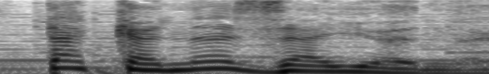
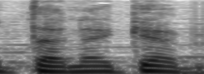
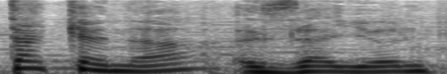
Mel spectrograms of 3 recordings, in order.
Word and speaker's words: Takana Zion: Alors pour ne pas fâcher tous les Guinéens qui nous écoutent ce matin, c'est bien Takana Zion, hein, qui est une star et non Tanaka, parce que tout à l'heure euh, j'ai prononcé ça en japonais, c'est pas du tout, euh, euh, c'est Takana Zion qui est donc une star du côté de la Guinée-Conakry.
